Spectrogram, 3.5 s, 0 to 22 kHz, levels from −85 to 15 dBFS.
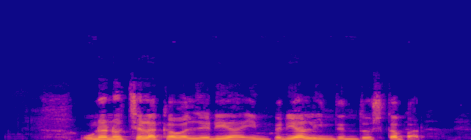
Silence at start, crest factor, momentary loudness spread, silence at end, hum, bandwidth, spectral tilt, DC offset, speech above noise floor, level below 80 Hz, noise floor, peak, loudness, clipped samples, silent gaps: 0.6 s; 16 dB; 10 LU; 0.4 s; none; 8.8 kHz; -5.5 dB/octave; under 0.1%; 33 dB; -58 dBFS; -49 dBFS; -2 dBFS; -17 LUFS; under 0.1%; none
